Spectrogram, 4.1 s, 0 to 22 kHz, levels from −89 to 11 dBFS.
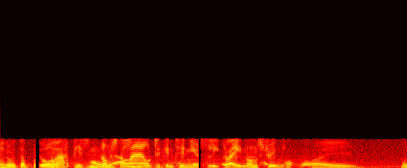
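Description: Throughout, the speech sounds muffled and band-limited, with scratchy s sounds and a grainy hiss underneath. This is the Bluetooth CVSD headset codec, whose narrowband 64 kbps encoding passes nothing above 4 kHz.

At 0.35 to 0.41 s there is an abrupt hole of about 45 ms before the sound returns. This is unconcealed Bluetooth headset packet loss: several voice packets dropped, and silence or an idle pattern took their place. A second, shorter hole of about 30 ms appears at 1.98 to 2.03 s.

From 0.62 to 1.29 s the speech dips by about 15 dB in patches. From 1.45 to 3.13 s it dips deeper, by about 20 dB, and the losses add up to roughly one and a half seconds. Both stretches are likely speech suppressed in double talk, where an echo canceller turned the talker down while the far side spoke.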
